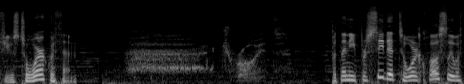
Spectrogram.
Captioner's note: sigh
